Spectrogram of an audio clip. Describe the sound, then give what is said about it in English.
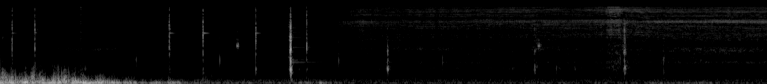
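An anti-tank mine's spring unwinding after the key is turned: a low rumble and a run of sharp, irregular mechanical clicks, then a steady airy hiss with a few faint ticks. No talking. “The spring decompressing sucks.”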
